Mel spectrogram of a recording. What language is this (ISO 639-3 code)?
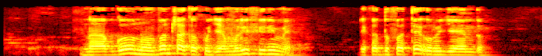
kin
